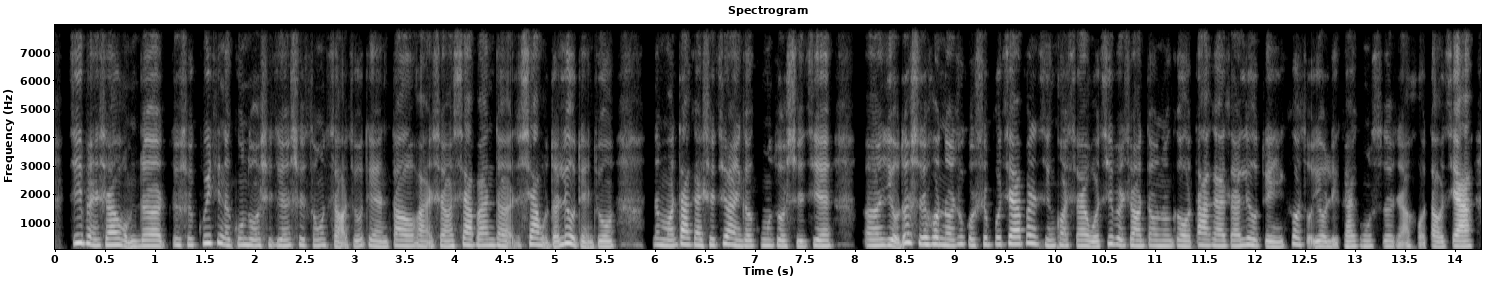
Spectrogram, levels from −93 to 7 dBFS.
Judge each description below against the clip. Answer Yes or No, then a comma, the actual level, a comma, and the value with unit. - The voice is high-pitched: Yes, high, 205 Hz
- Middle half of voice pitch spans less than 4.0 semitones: Yes, average, 2.9 semitones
